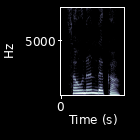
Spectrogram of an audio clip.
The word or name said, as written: ಸೌನಂದಕ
